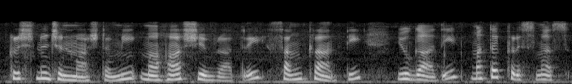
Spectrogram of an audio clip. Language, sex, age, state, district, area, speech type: Kannada, female, 18-30, Karnataka, Tumkur, rural, spontaneous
